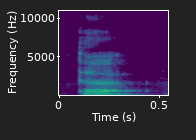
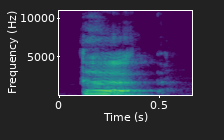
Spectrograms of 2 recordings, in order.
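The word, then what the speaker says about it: ت: La prochaine lettre, c'est la lettre Ta. Donc je commencerai à écrire la lettre d'abord. Donc Ta, ça s'écrit comme ça.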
